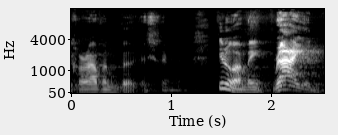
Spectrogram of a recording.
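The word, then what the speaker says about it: Gravenberch: Like I want to call him Gravenberg. That's it. But people say no, it's actually Gravenberg.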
